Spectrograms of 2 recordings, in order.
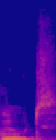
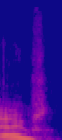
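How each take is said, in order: First: The vowel is a long 'oo' sound. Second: The vowel is an 'ow' sound. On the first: It sounds Canadian. "Like you say oot" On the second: It sounds standard American. "You don't say out"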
